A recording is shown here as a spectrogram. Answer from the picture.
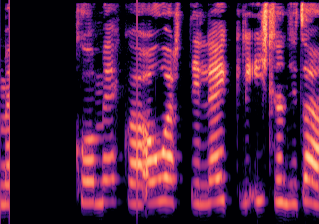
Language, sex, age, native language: Icelandic, female, 12, Icelandic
